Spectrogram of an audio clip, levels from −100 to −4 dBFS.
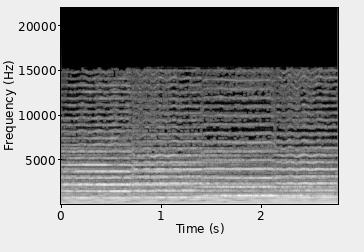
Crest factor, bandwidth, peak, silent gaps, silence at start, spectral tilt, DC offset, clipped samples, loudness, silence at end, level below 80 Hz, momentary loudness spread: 12 dB; 15.5 kHz; -4 dBFS; none; 0 s; -4.5 dB/octave; 0.3%; under 0.1%; -14 LUFS; 0 s; -38 dBFS; 3 LU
